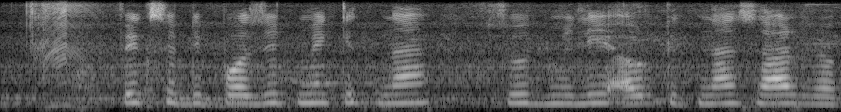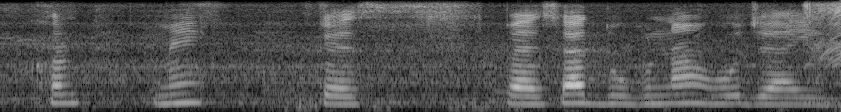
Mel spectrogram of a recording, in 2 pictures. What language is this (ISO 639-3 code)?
bho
